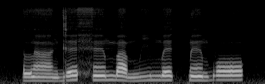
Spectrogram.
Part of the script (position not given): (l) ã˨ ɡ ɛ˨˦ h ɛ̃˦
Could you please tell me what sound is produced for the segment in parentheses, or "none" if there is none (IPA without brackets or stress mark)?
l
